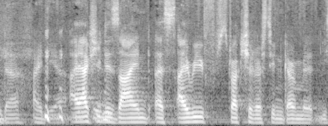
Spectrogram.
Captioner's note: laugh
